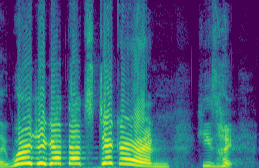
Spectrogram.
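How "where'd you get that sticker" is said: very loud, very high, shrill yell. Retelling how a man on the freeway yelled a question at him, retelling a yell. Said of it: "he's yelling at me".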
